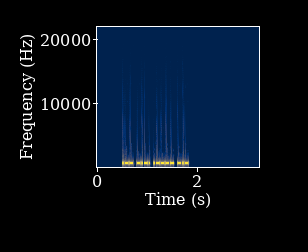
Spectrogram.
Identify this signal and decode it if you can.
Morse code, heard as a keyed tone, about 52 wpm, 700 Hz. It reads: WC1K
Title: USA Call Signs - 4 Characters - Repeated 2x - 50wpm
